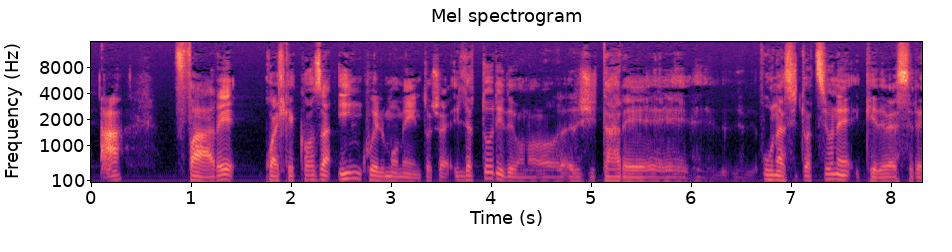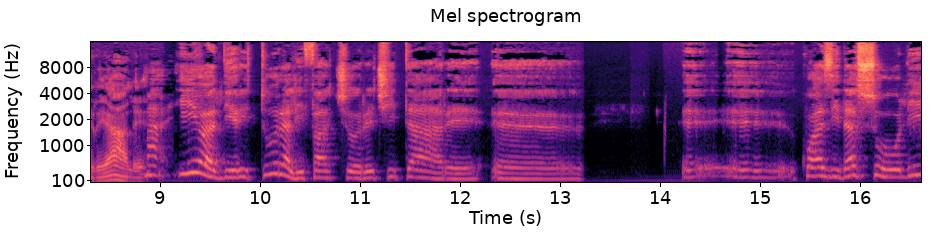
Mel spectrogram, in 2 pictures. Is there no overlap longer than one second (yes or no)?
yes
